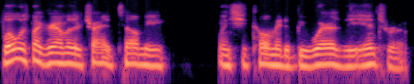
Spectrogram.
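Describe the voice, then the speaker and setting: Male podcast host, gravelly voice, meandering casual storyteller, lo-fi close mic. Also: medium pitch, fairly even intonation, a little fast, a little mellow, no echo. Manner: rambling, storytelling, frequent restarts. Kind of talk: casual conversation.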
